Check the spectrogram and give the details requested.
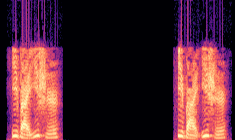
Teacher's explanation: Notice that when yī modifies the tens it doesn't change tone.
